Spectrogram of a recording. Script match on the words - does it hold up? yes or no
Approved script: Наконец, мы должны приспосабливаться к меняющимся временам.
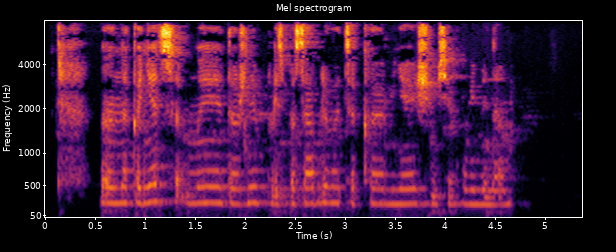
yes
